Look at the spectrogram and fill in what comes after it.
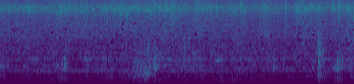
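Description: Ginger-garlic paste and chopped onions sizzling steadily in hot oil in a kadai while a wooden spatula stirs them. A few light knocks of the spatula against the pan, two of them near the end.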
